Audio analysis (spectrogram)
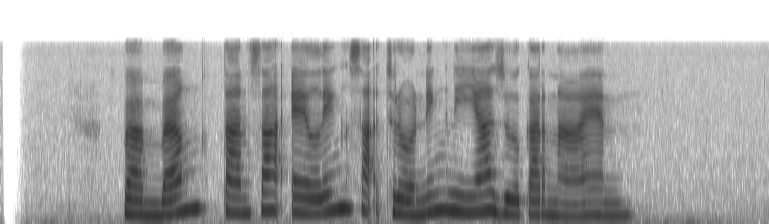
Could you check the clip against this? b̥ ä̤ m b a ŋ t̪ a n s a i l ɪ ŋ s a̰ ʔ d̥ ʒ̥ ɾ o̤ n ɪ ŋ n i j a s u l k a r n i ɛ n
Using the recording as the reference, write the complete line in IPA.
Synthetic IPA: b̥ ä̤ m b a ŋ t̪ a n s a e l ɪ ŋ s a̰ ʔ d̥ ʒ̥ ɾ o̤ n ɪ ŋ n i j a z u l k a r n a ɛ n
